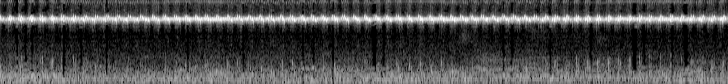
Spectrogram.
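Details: Loud, rapid chirping of male crickets in their usual dusk-until-dawn concert, a high, sustained buzzing trill of quick even pulses that barely varies across the recording.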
